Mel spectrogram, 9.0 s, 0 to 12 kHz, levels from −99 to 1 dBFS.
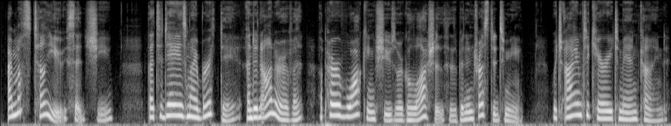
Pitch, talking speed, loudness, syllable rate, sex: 220 Hz, 240 wpm, -18 LUFS, 5.9 syllables/s, female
